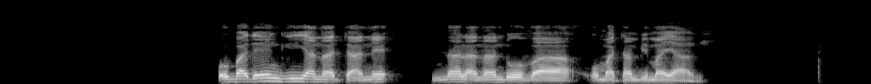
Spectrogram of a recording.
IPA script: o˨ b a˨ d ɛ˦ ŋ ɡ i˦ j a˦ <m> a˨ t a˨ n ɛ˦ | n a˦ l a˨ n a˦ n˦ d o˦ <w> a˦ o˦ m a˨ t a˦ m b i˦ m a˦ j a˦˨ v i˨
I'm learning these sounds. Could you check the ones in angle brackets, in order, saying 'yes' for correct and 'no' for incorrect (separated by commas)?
no, no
